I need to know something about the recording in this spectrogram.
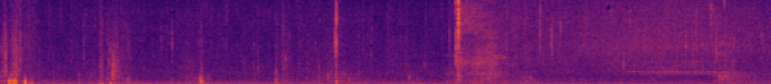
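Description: Soft, steady rain hisses throughout with scattered drips tapping and one brief louder splash midway; no one speaks.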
